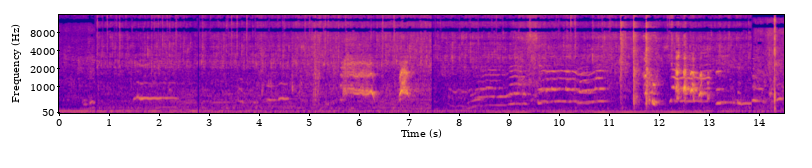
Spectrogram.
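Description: Water pouring and splashing in a small swimming pool as people swim, with voices calling out now and then.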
